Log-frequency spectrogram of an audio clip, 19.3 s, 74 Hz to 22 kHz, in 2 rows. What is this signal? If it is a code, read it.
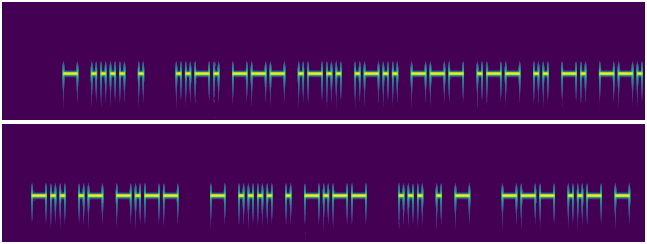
Morse code, heard as a keyed tone, about 17 wpm, 700 Hz. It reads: THE FOLLOWING DAY THEY SET OUT
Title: Sentences from Top 1000 Words - Review Part 4 - 17wpm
